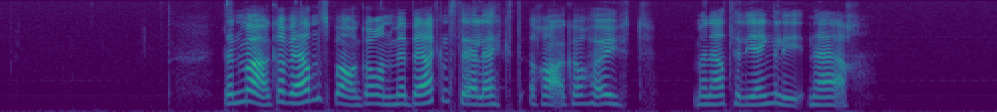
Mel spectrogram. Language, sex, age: Norwegian, female, 54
